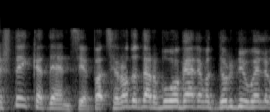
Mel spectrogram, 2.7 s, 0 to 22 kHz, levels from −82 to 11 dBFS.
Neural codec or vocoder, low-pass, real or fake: codec, 16 kHz, 0.8 kbps, ZipCodec; 7.2 kHz; fake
